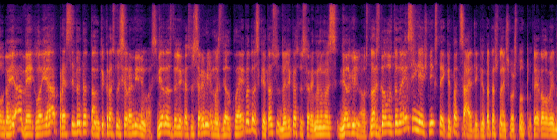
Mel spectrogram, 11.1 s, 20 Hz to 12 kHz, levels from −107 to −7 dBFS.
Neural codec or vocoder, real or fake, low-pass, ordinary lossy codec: codec, 44.1 kHz, 2.6 kbps, SNAC; fake; 10.8 kHz; MP3, 64 kbps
